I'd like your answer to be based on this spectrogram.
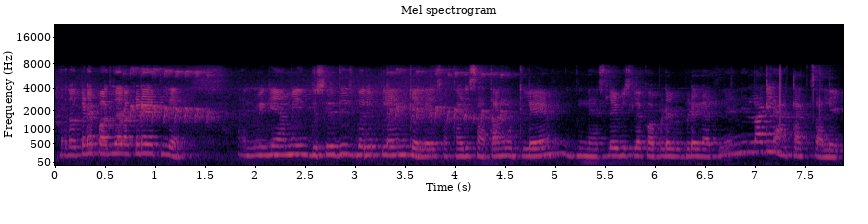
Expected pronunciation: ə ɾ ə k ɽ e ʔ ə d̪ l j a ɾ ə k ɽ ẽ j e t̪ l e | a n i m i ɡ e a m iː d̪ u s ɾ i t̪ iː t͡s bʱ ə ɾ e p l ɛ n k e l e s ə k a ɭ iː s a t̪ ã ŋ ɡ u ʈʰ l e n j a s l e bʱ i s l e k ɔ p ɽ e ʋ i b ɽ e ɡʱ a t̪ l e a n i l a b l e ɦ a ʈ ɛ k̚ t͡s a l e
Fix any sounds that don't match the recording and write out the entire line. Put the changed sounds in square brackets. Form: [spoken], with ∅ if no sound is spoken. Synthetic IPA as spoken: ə ɾ ə k ɽ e [p] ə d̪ l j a ɾ ə k ɽ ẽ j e t̪ l e | a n i m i ɡ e a m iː d̪ u s ɾ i [d̪] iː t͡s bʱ ə ɾ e p l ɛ n k e l e s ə k a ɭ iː s a t̪ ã ŋ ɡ u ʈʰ l e n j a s l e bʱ i s l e k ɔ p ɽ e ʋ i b ɽ e ɡʱ a t̪ l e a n i l a [ɡ] l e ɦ a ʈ [a] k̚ t͡s a l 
